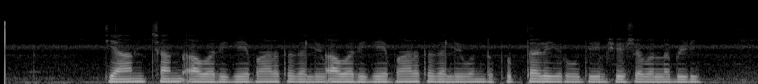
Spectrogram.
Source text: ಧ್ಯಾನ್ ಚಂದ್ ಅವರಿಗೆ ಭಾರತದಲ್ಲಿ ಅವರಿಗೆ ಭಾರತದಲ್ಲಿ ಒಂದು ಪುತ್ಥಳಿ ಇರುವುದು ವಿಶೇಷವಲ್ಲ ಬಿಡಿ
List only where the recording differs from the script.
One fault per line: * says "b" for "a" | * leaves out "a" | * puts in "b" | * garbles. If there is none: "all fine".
all fine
